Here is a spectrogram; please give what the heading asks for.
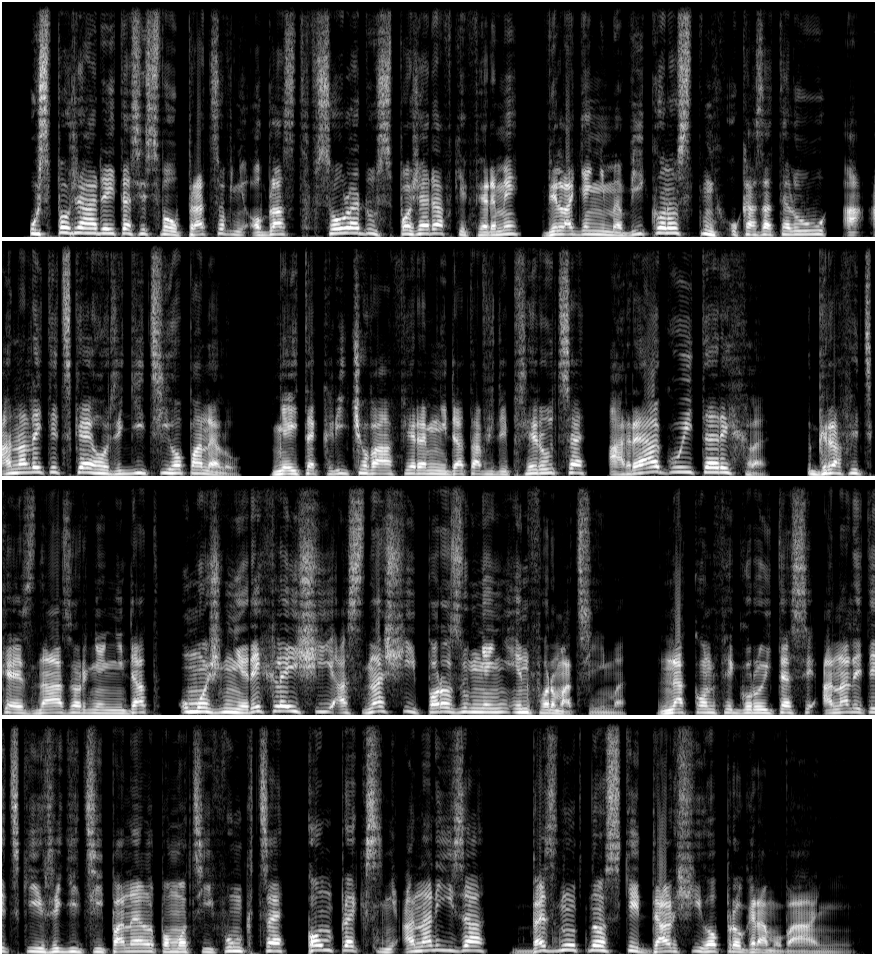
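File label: Male Czech e-learning fast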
